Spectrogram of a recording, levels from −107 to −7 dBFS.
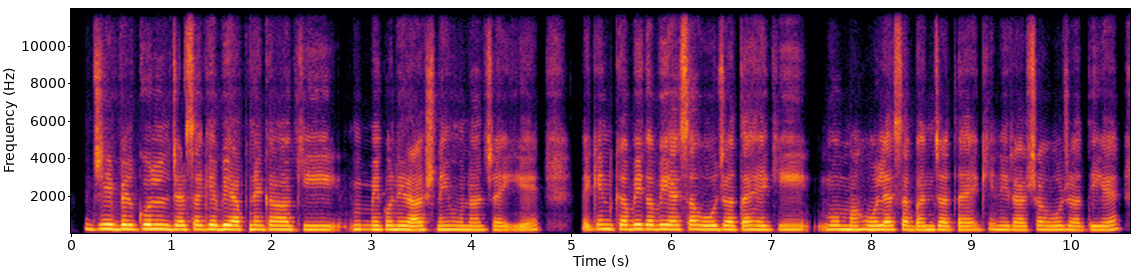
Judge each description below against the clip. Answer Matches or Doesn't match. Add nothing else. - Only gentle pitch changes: Matches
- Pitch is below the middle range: Doesn't match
